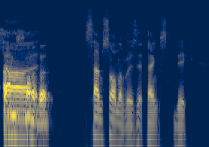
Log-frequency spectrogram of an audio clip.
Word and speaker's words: Samsonova: It's Samsonova.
